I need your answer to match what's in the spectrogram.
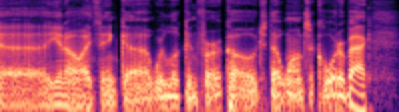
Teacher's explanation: he does the vocal fry thing where you try to sound smarter than you are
